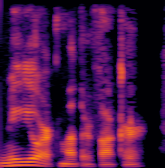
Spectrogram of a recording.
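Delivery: acted emphatic, proud, low declaration. Telling how they answered a man asking where they were from, retelling a proud declaration. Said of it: "I proudly said".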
